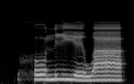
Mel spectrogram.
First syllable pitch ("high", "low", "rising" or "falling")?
low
